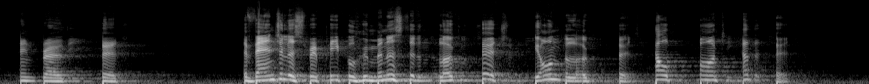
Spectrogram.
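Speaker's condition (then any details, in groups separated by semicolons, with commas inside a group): No condition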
